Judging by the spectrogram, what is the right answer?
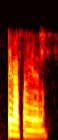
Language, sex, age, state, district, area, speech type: Odia, male, 18-30, Odisha, Nuapada, urban, conversation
